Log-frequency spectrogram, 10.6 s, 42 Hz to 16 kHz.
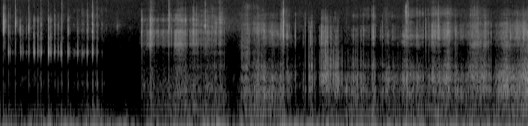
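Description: Long black pointed nails scratch and tap along the hollow cylindrical metal body of a 3Dio binaural microphone wrapped in silver diamond-plate textured vinyl film. Quick crisp ticks open the clip, followed by a brief near-silent pause, then dense, continuous scratchy rasping with scattered sharp taps. The sound is close and quiet, and each tap dies away almost at once.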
